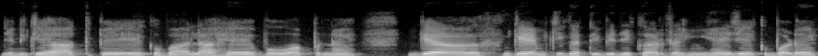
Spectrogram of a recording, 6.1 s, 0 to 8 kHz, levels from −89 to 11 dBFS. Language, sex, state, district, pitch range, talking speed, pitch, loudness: Hindi, female, Bihar, Patna, 180-195 Hz, 175 wpm, 185 Hz, -17 LUFS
